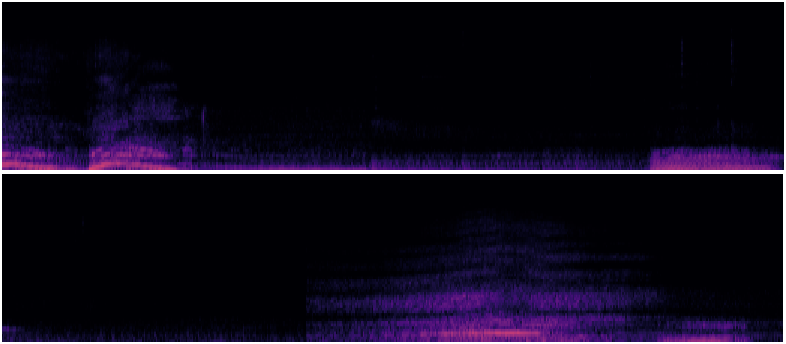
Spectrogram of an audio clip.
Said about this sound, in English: So that is what the exhaust sounds like when it's warmed up.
